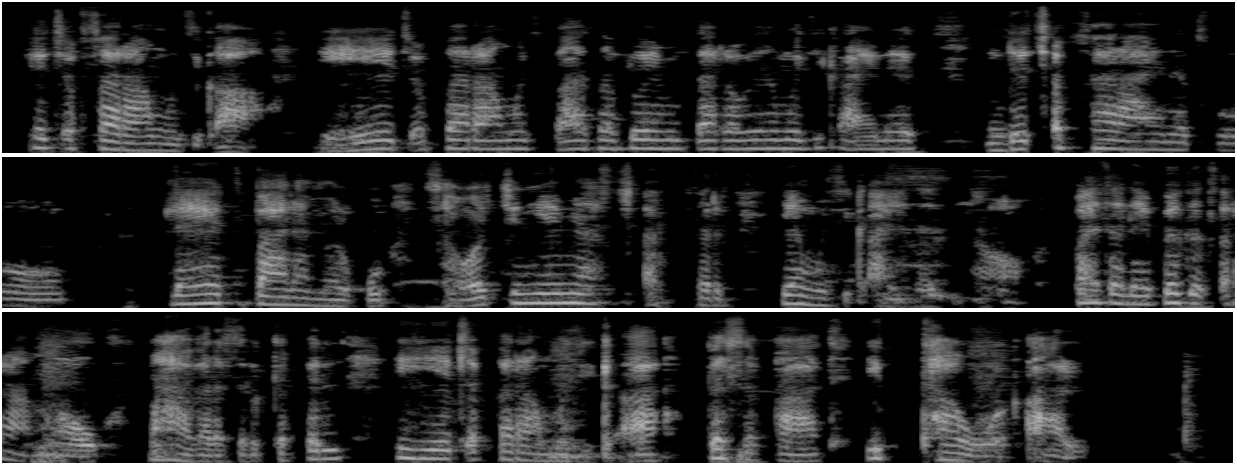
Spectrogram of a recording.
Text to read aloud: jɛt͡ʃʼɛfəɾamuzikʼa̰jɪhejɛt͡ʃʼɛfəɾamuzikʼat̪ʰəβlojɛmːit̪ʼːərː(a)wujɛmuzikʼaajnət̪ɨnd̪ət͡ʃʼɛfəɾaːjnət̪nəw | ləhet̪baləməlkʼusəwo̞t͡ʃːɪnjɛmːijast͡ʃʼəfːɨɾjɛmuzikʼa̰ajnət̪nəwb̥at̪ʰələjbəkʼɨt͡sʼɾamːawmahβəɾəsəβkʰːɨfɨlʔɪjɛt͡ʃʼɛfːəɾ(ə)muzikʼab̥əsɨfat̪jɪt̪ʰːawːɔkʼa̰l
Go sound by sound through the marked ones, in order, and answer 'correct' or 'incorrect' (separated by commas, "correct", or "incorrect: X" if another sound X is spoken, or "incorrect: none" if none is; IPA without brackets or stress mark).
incorrect: ə, incorrect: a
